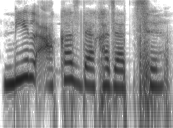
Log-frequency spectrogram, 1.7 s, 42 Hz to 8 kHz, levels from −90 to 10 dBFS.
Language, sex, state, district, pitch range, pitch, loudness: Bengali, female, West Bengal, Cooch Behar, 235-305 Hz, 255 Hz, -12 LUFS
